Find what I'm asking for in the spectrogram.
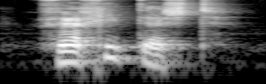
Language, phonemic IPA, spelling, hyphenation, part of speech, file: Dutch, /vərˈɣi(t)ˌtɛst/, vergiettest, ver‧giet‧test, noun, Nl-vergiettest.ogg
- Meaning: colander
